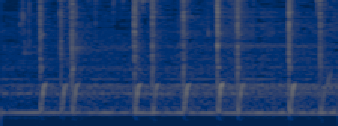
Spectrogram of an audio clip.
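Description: Drops of water plopping into water in quick succession, about five a second, each a short rising plop, over a steady low droning tone.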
